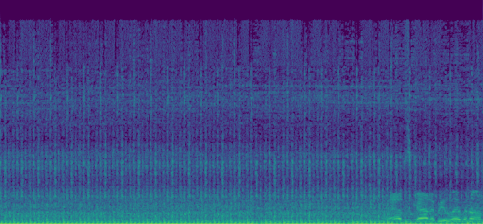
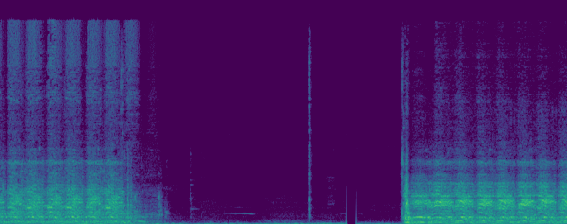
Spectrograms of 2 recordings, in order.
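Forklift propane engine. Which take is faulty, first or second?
second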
